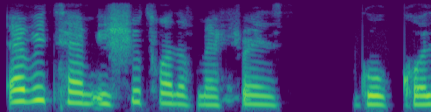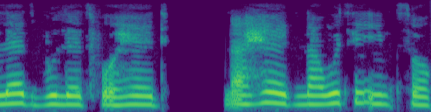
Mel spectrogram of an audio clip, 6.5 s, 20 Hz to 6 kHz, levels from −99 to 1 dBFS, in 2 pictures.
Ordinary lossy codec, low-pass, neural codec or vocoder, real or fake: none; 5.4 kHz; none; real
